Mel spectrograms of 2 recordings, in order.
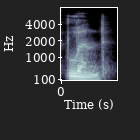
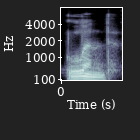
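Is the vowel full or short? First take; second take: short; short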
